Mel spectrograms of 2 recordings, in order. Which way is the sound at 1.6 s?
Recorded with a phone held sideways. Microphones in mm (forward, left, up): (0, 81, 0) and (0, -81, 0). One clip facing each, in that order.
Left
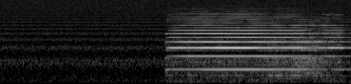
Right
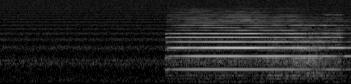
15° left (ahead or behind).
